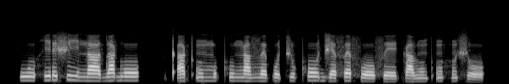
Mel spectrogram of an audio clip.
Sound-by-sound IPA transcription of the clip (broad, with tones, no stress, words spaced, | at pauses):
wu˨hi˦ɾɪ˦ʃiː˦˨ naː˨da˦ɡo˦ | kʼa˨ kʼũ˨mo˨kʰu˨ŋa˨ vɛ˨po˨ t͡ʃu˨kʰoː˦d͡ʒɛ˨fɛ˦ foː˨ feː˨ka˦βũ˦ kʼũ˦hũ˦ ʃo˨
